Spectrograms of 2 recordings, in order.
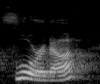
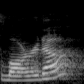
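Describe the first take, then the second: First: The first vowel sounds like 'or' before the R. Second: The first vowel sounds like 'ah' before the R. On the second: "put an A in front of the R"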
